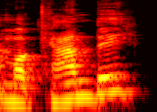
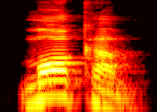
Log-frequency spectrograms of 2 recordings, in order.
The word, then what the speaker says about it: Morecambe: Morecambe. Yes. The E is silent.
